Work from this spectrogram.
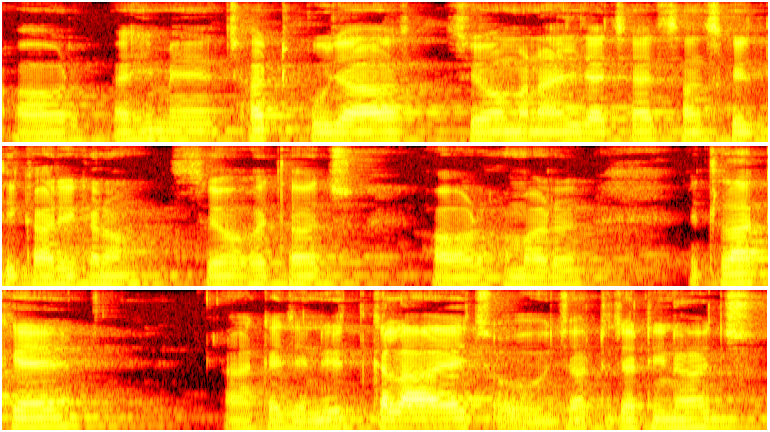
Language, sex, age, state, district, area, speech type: Maithili, male, 18-30, Bihar, Madhubani, rural, spontaneous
